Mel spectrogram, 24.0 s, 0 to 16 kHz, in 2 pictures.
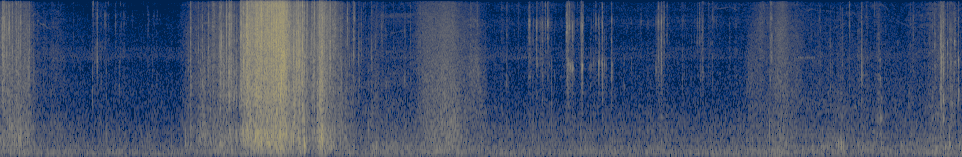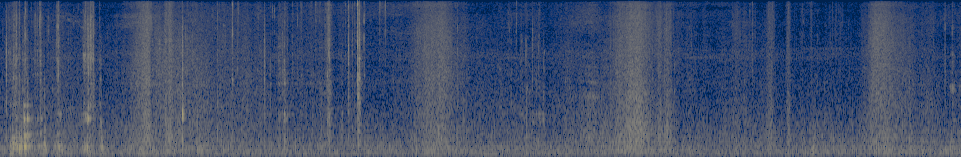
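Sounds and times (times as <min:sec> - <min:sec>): sticks snapping and rustling: 0:00.0 - 0:00.4, 0:02.3 - 0:04.7.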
